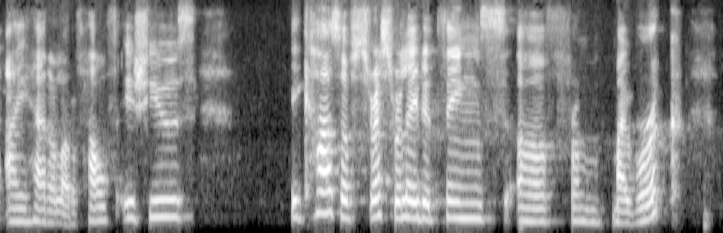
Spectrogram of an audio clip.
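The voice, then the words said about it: German accent in English. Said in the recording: “as you can hear, I have an accent. So I'm from Germany”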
